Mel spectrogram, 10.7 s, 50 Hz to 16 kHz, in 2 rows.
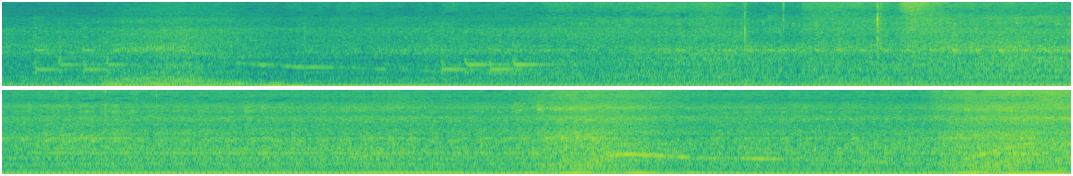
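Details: Jaguar F-Pace 2020 180 diesel, cold: revving engine with a harsh thin whistle rising and falling with engine speed; turbo suspected, not confirmed.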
